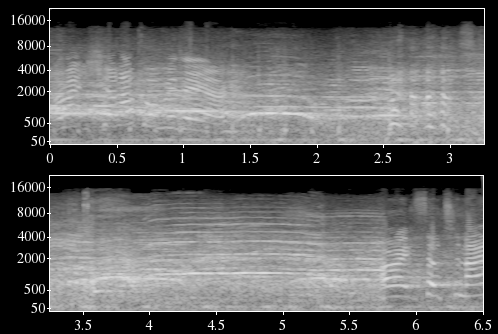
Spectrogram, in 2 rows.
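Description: A crowd of about 1,500 people screams and cheers at a pajama party concert at Webster Hall, 1995, with loud continuous shrieks and whoops that swell and fade, close and dense, mixed with some talking.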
